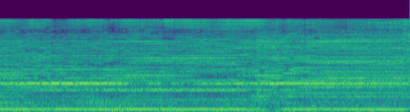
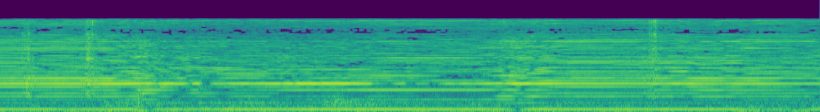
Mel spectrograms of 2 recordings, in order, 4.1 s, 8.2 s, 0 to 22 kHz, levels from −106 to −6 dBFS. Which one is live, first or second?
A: second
